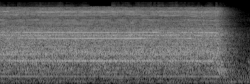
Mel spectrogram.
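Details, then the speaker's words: Surgical power drill at lower speed starting a ball-tip external fixation pin into simulated bone up to the far cortex: a steady high buzzing whir that stops near the end. "I'm going to slow the drill down to a lower speed and you can see that I can start this half"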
